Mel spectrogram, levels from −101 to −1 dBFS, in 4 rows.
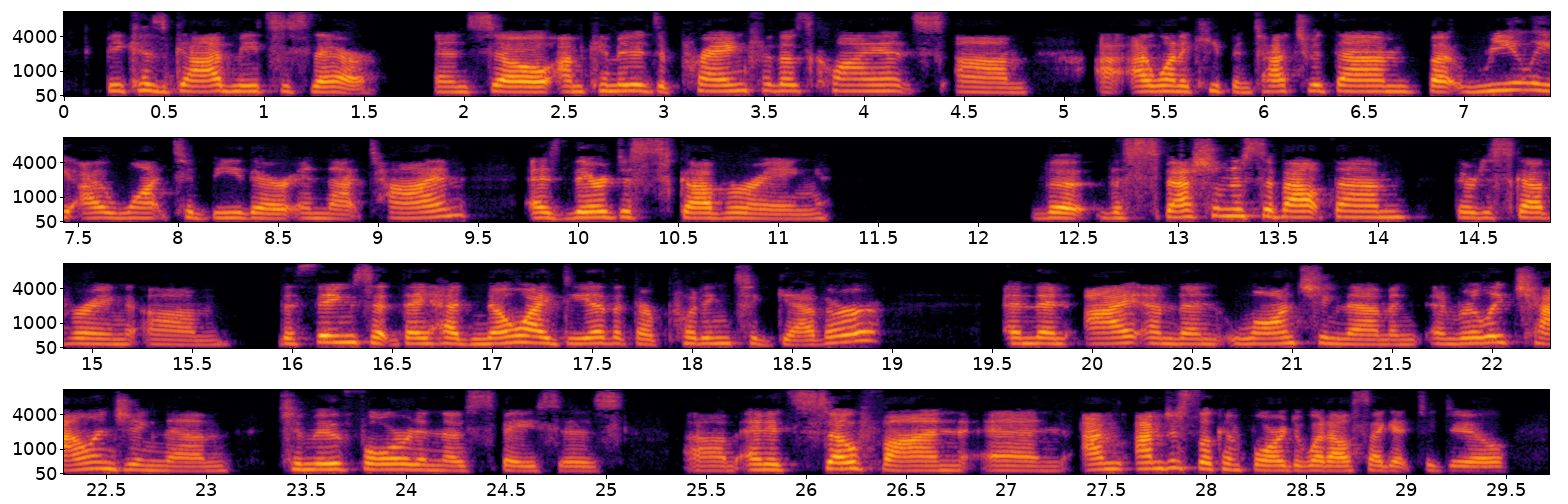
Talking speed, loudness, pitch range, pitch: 185 wpm, -24 LUFS, 190-230 Hz, 210 Hz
